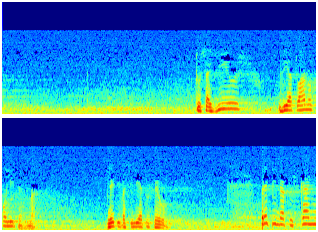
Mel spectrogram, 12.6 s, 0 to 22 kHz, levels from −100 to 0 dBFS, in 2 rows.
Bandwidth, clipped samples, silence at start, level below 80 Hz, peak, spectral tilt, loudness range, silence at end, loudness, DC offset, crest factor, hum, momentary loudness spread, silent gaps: 8 kHz; under 0.1%; 0 s; -42 dBFS; -2 dBFS; -9.5 dB/octave; 12 LU; 0 s; -21 LUFS; under 0.1%; 20 dB; none; 21 LU; none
